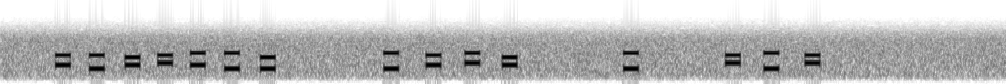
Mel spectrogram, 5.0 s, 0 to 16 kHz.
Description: DTMF, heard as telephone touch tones, dialled by hand, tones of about 80 ms. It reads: 8270931 38#7 3 030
